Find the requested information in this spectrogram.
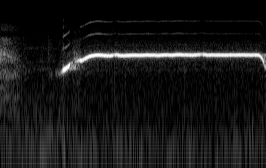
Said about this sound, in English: Good. Now, whenever you're in danger, you whistle just like that and I'll be here.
